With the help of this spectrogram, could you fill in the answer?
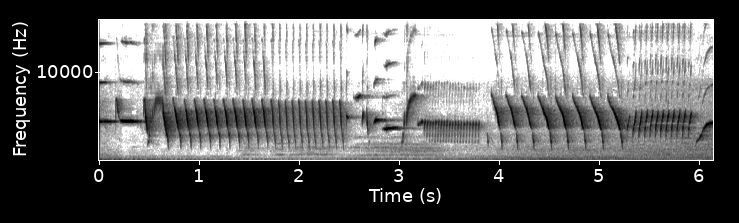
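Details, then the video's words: Yellow Spanish Timbrado canary song: a long rapid trill of crisp repeated pulses, a pause with brief chirps, then a series of loud falling whistled sweeps and a closing buzzy trill. "Canary's Most Powerful Song For Training !! Yellow Canary singing"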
